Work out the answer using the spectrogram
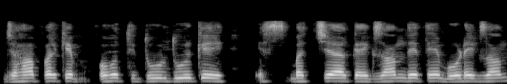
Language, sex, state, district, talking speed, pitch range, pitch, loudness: Hindi, male, Uttar Pradesh, Jyotiba Phule Nagar, 175 wpm, 140-150 Hz, 150 Hz, -16 LUFS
